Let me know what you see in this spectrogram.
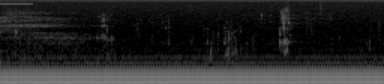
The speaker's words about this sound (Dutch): Dan moet ik even een slokje water nemen.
